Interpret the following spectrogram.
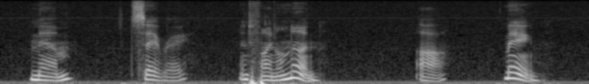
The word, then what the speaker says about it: amen: A-main, amen. But Israelis would pronounce that amen as we do in English.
